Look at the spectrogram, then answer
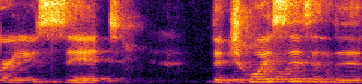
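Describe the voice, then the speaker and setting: With a Tennessee accent, a woman speaks at a fairly slow pace amid audible room echo. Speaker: motivational speaker, beauty queen. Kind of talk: motivational talk to students.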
